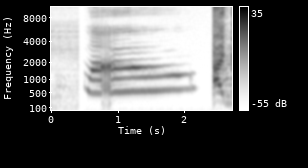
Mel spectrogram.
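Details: A pet cat gives one long, loud meow lasting over a second, starting with a slight rise and then holding steady in a drawn-out, slightly falling wail, followed by a brief gap and a sharp noisy burst.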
